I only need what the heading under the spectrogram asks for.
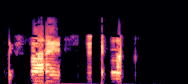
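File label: Phoenix police department, scanner; ThompsonPeakHigh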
